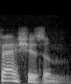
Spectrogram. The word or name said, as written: fascism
